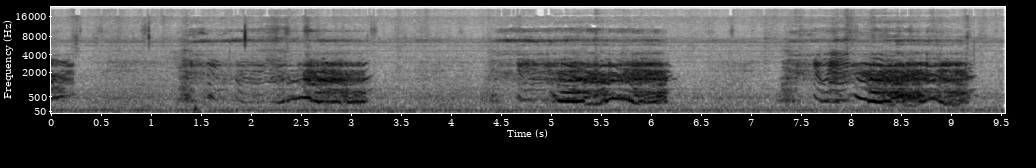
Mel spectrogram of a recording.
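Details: Lung sounds of a female patient with wheezing recurring about 5½ hours after her last as-needed DuoNeb treatment: loud, musical, multi-toned wheezes with each breath, about 20 a minute, typical of narrowed airways.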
